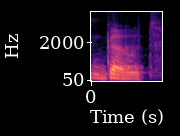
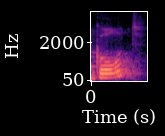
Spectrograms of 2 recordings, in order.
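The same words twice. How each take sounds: First: Goat gliding from O to U; OU diphthong. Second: Goat with a plain short O; flat O. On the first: Teacher showing the right goat. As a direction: say goat with a clear OU glide. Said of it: "it's goat". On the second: Teacher showing the wrong goat. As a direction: say goat without the glide. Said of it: "it's not goat". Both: Shown as a demonstration.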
